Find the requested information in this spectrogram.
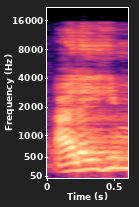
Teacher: عمل اللہ کو پر پڑھنا ہے اور لام میں کھڑا زبر ہے جو الف مدہ کی طرح ہے۔ علیہم میں یا لین ہے، اس یا لین کو نرم آواز کے ساتھ جلد پڑھیں گے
